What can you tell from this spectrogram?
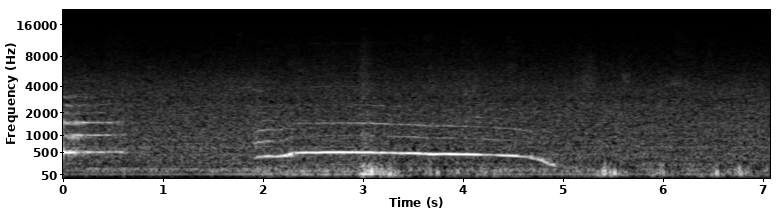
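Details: A Siberian Husky sharing a home with a Kintamani dog, answering a television: a short tone fades, then a single sustained howl rises, holds level for nearly three seconds and drops away, with soft rustles afterwards.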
